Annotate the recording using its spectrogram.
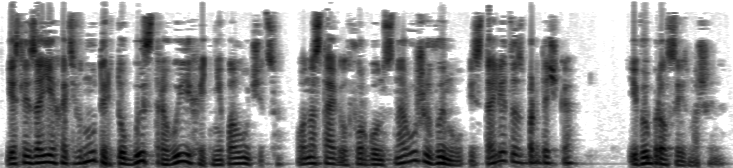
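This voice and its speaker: A male audiobook narrator with a husky voice at a middle pitch. He reads in a measured, dramatic way.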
